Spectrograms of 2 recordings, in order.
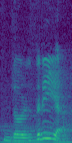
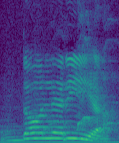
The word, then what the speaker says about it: dolería: Tampoco debemos decir doldría. Es incorrecto. Debemos decir dolería.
